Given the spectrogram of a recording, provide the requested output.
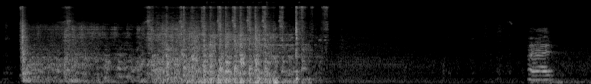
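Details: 1965 Ford F-250 pickup that sat for five years, first start attempt with fuel from a can and choke: starter churns steadily about three seconds with no firing, stops, then a brief second crank that also fails to catch.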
